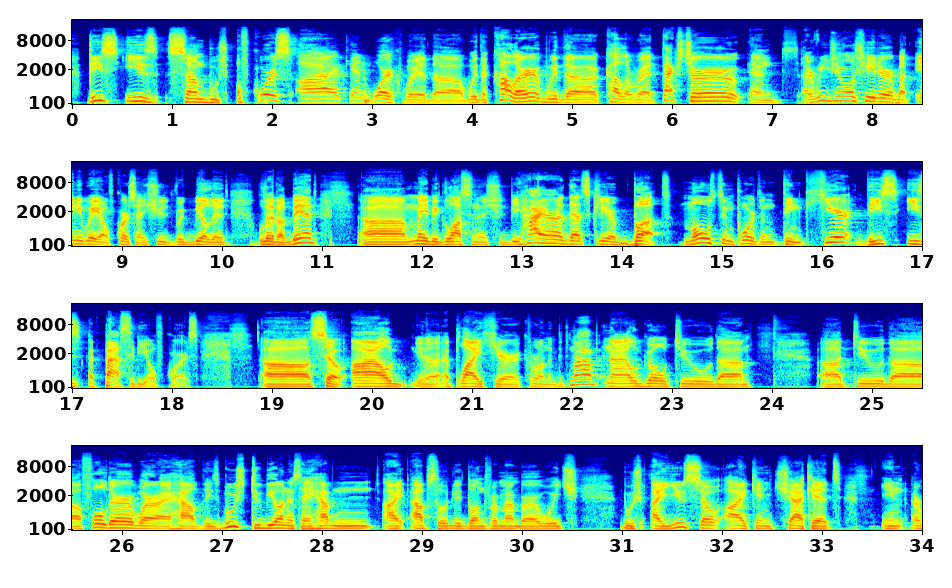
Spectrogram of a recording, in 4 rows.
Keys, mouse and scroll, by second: 0.3 click, 1.1 click, 6.8 click, 11.4 click, 14.0 click, 14.9 middle click, 15.6 middle click, 17.2 click, 18.1 click, 19.6 click, 20.4 click, 31.6 click, 32.5 click, 33.5-34.0 scroll down 1.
